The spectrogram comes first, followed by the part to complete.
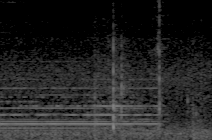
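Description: Faint electronic tone: several pitches held together as one steady chord, cutting off about a second and a half in, with a couple of light clicks near the end.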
